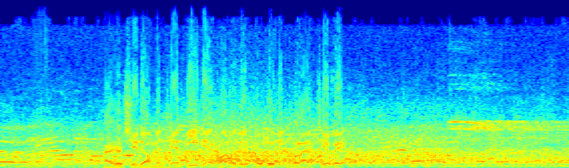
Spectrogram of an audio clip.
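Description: A sparse crowd murmurs and calls out in an open stadium.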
